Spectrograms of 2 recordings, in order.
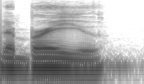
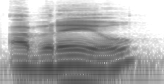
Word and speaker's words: Abreu: hopefully that answers it did i say your last name wrong say it i said to bray you that's one way to say it um since i'm not so finicky uh people say it's abreo in spanish yeah so you're in that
